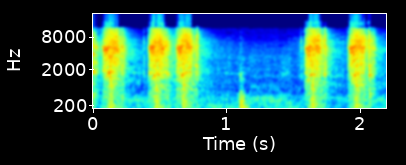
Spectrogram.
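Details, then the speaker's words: Echo1 Troy airsoft gearbox with 16:32:1 speed gear set, re-shimmed to one shim and motor raised after too-low pinion mesh: short sharp rattling bursts of rapid cycling, crisp stops, no whine underneath; normal full-auto cycling. "okay sounds good my hands are nice and relaxed now from that little gearbox massage"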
